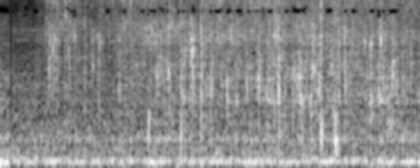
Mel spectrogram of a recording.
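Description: Whole shell-on prawns frying in hot oil in a wok: a sizzle of irregular crackling pops that starts about half a second in.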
